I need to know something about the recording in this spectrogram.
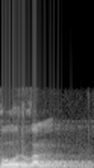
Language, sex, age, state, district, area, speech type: Sanskrit, male, 18-30, Karnataka, Uttara Kannada, rural, read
